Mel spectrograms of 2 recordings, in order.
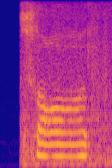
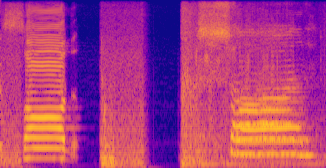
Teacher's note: salt is a heavy letter it has an ah sound in it and it is a hard letter we have to use Force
